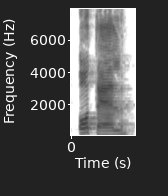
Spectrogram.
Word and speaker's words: hotel: It's hotel. It's written the same. We just don't pronounce the H because remember the H is silent in Spanish.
